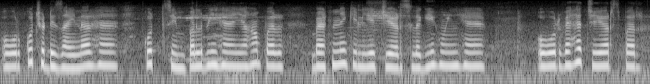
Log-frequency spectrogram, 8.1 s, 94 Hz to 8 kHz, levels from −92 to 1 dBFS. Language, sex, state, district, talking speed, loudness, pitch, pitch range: Hindi, female, Punjab, Fazilka, 155 wpm, -16 LUFS, 245 Hz, 240-255 Hz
